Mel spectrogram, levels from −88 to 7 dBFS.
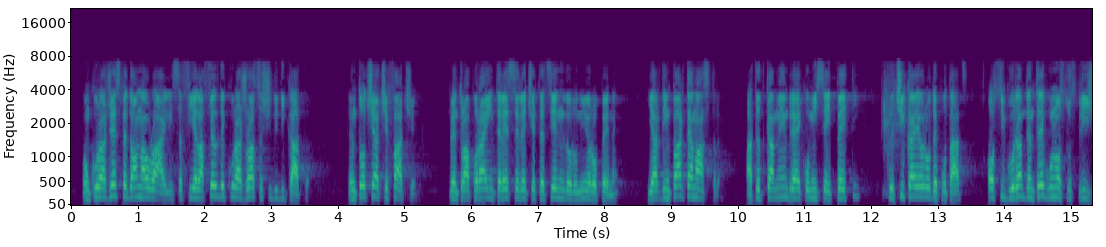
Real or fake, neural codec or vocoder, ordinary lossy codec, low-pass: real; none; Opus, 64 kbps; 7.2 kHz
